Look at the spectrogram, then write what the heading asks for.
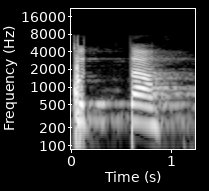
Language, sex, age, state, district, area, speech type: Hindi, female, 18-30, Uttar Pradesh, Sonbhadra, rural, read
